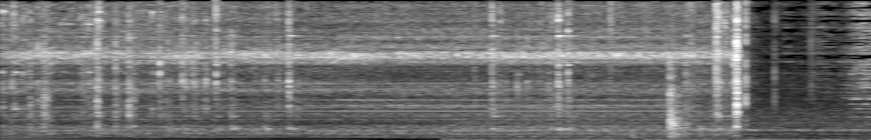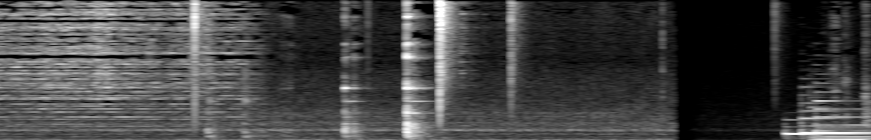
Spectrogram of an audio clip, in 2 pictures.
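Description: Mustard seeds and other whole spices being dry-roasted in a pan, rattling and scraping as they are stirred with a spatula, with scattered small sharp clicks. Near the end there is a short break, then piano-like music begins.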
